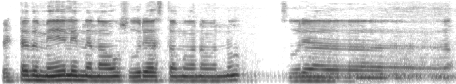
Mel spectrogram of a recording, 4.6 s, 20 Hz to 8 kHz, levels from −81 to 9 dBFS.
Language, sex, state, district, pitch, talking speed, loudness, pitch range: Kannada, male, Karnataka, Shimoga, 150 Hz, 80 wpm, -16 LUFS, 140-165 Hz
